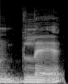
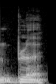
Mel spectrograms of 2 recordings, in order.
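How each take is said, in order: First: It is pronounced with plain Greek sounds. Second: It is pronounced with foreign, French-like sounds.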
